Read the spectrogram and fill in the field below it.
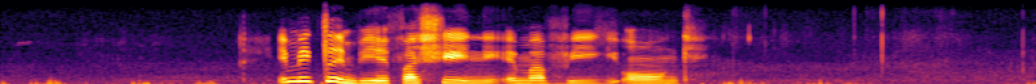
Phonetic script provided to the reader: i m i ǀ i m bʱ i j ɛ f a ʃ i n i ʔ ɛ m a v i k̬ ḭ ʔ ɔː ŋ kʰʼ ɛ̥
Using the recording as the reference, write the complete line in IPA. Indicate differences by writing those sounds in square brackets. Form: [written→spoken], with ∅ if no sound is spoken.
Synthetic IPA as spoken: i m i ǀ i m bʱ i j ɛ f a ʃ i n i ʔ ɛ m a v i k̬ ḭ ʔ ɔː ŋ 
